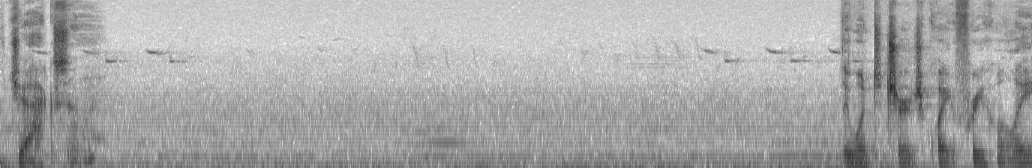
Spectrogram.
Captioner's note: eerie music; birds chirping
